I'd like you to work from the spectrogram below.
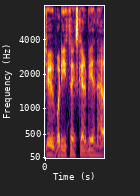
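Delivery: imitated whispering. Retelling what was said to a friend during a movie: retelling a whisper.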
